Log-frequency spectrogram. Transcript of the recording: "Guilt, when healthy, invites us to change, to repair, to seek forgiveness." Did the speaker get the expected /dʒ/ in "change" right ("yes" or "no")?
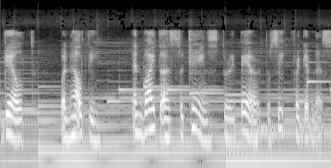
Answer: no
